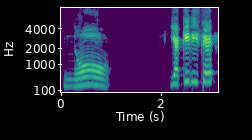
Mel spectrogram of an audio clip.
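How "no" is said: ordinary talk, nothing marked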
